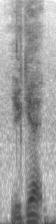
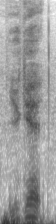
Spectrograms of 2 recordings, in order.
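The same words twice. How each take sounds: The two takes are said the same way.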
